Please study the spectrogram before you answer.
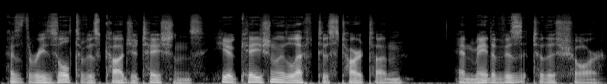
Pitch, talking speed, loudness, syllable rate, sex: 85 Hz, 180 wpm, -21 LUFS, 5.2 syllables/s, male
